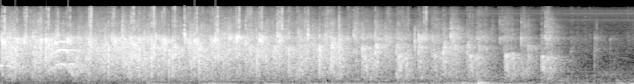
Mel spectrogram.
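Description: Audience applauding, dense and steady, then thinning out and dying away about five and a half seconds in.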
